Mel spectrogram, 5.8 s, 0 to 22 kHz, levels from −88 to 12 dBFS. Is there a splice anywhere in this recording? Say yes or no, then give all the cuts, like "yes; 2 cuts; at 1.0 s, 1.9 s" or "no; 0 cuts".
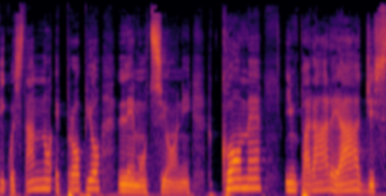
no; 0 cuts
